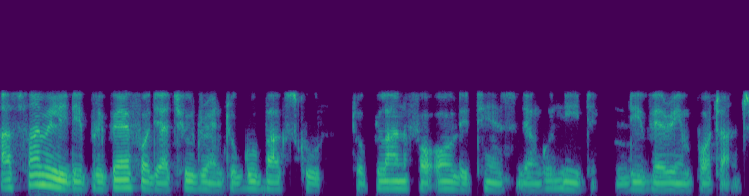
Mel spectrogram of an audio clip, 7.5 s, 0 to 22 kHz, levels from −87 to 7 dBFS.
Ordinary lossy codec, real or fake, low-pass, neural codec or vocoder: Opus, 32 kbps; real; 3.6 kHz; none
